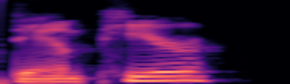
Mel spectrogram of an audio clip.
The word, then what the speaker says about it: dhampir: The folkloric word for that is, I think it's pronounced dampier, D-H-A-M-P-I-R.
